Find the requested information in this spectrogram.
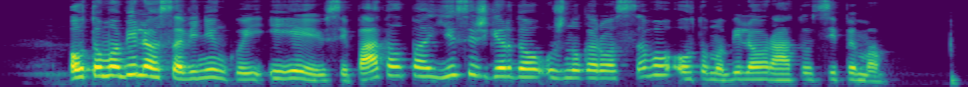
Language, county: Lithuanian, Telšiai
